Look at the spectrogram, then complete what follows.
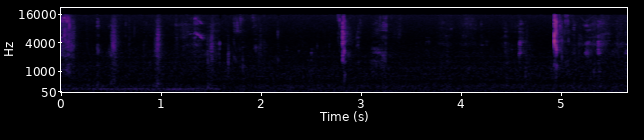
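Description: Close-miked mouth chewing of a soft mouthful of rice with chicken, with wet mouth clicks and smacks. A low steady hum runs for the first second and a half.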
